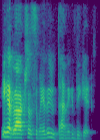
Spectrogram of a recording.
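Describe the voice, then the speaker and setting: A woman's voice: mid-range voice, a little fast, fairly bright tone. A woman tells a fantasy folk tale in a conversational way, using rhetorical questions and repetition. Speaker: storyteller on a web show.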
